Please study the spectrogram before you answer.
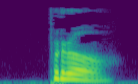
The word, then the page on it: pro: Indonesian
